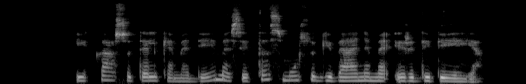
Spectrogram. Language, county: Lithuanian, Alytus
